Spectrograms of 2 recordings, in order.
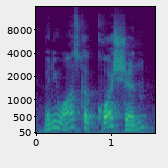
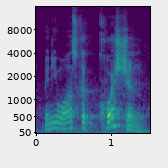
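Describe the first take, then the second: The two takes are said the same way.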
